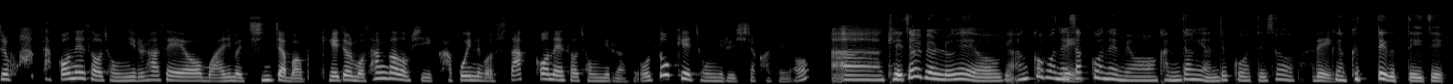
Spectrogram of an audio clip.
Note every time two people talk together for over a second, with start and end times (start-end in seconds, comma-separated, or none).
none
